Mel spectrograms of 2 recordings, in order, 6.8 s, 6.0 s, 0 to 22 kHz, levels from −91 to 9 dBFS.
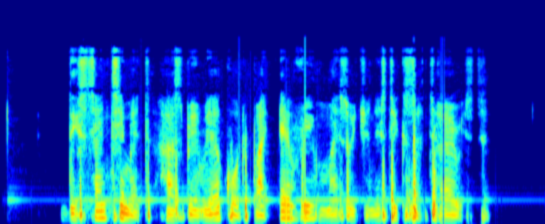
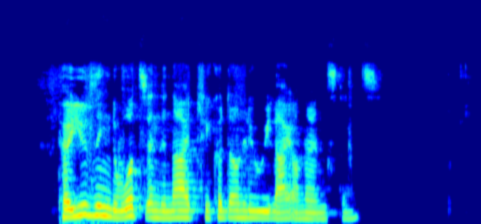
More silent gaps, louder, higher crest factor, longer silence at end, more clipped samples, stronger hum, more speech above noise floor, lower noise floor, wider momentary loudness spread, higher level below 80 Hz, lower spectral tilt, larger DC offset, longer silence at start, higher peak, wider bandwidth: neither; first, -22 LUFS vs -29 LUFS; about the same, 22 dB vs 18 dB; second, 0.7 s vs 1.3 s; neither; neither; second, 46 dB vs over 61 dB; second, -68 dBFS vs under -90 dBFS; second, 9 LU vs 18 LU; first, -48 dBFS vs -68 dBFS; about the same, -5.5 dB/octave vs -6.5 dB/octave; neither; about the same, 0.85 s vs 0.75 s; first, -2 dBFS vs -12 dBFS; first, 10.5 kHz vs 7.2 kHz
